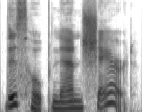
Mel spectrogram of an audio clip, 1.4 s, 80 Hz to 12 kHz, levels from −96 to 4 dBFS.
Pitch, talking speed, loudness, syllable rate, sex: 195 Hz, 170 wpm, -18 LUFS, 3.8 syllables/s, female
